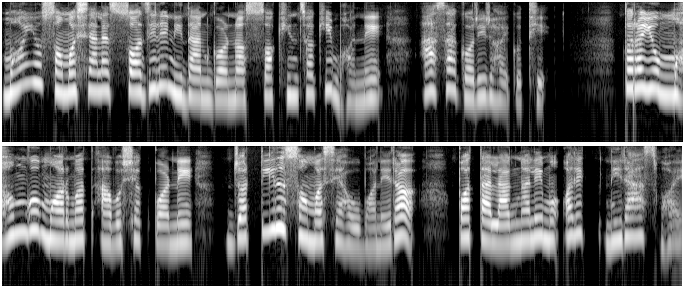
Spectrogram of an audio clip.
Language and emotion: Nepali, sad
